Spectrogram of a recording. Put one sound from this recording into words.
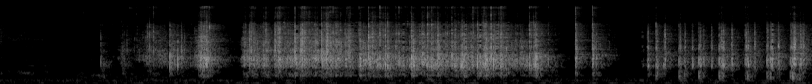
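A young woman scratches her fingernails over a plastic case in a loud rustling hiss.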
